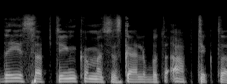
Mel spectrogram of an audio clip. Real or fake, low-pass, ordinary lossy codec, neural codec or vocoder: real; 10.8 kHz; MP3, 48 kbps; none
